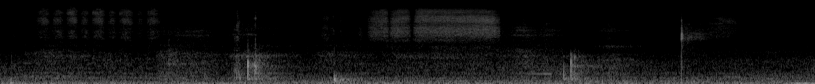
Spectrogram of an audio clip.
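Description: Chalk and a hand working on a chalkboard: rubbing and scraping strokes across the board come in patches, with a few sharp chalk taps in between.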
